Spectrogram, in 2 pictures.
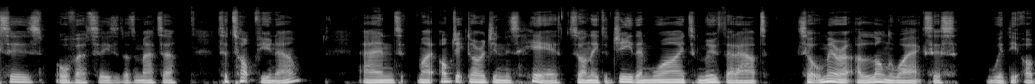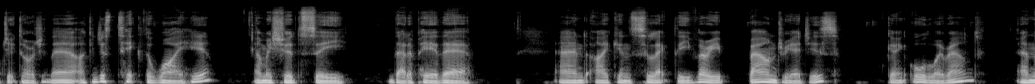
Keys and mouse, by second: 1.7 KP_7, 5.5 y, 5.7 g, 5.9 y, 11.7 click, 16.6 2, 17.7 alt+click, 18.8 alt+click, 19.9 alt+click.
